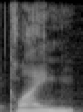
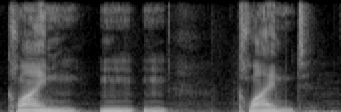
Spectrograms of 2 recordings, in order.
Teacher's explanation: Climb, a gente não acaba com o B. É climb, não é B.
